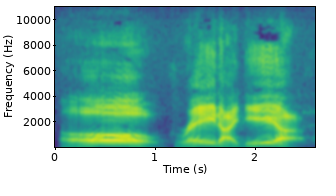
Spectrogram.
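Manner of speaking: low, slow, flat-dropping oh great idea; mock approval of a bad idea; sarcastic. Shown as a demonstration. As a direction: drip with sarcasm. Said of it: "So we use something called sarcasm".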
